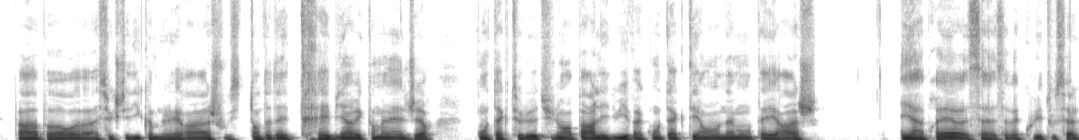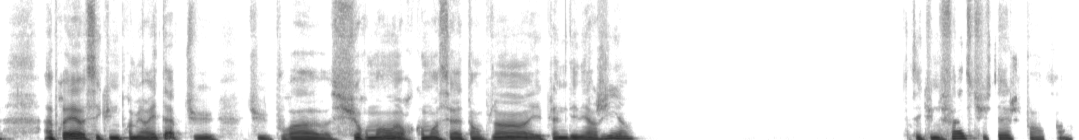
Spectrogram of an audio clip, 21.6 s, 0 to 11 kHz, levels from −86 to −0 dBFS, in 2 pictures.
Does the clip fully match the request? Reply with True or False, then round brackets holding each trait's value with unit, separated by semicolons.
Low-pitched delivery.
True (105 Hz)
